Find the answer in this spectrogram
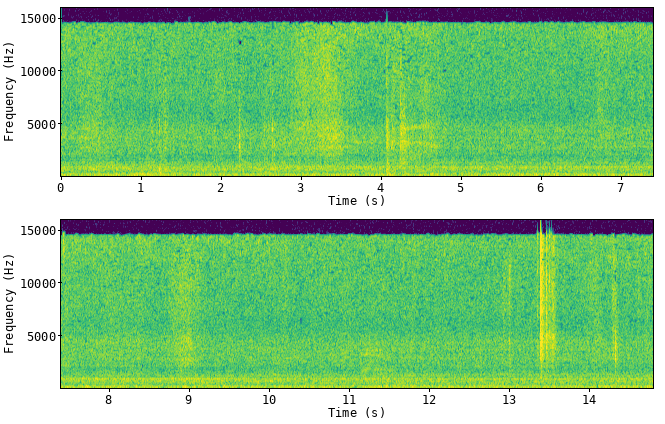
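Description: Steady low machine hum with a faint steady whine, and a few faint brushing sounds of hands smoothing cotton fabric.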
